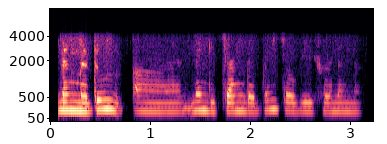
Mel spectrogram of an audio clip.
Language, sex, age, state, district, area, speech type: Manipuri, female, 18-30, Manipur, Senapati, urban, conversation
